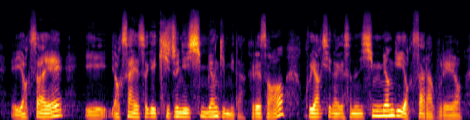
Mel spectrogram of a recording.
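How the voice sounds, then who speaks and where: This man speaks with a Gyeongsang accent. The recording is very clean, with a silent background. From Korea, Daegu (Gyeongsang region). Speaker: pastor. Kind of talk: sermon.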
